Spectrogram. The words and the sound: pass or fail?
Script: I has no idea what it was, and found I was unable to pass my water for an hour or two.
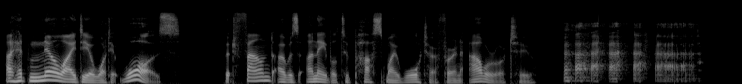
fail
